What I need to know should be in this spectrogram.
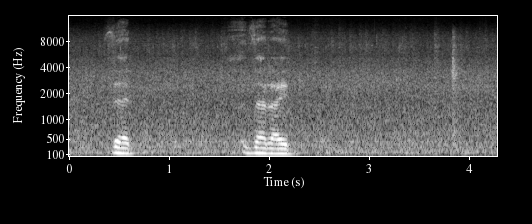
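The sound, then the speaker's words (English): Rain falls as a soft, steady hiss that runs through the whole stretch, with two brief bursts of voice rising above it. “I just want to listen to the rain for 5 seconds.”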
